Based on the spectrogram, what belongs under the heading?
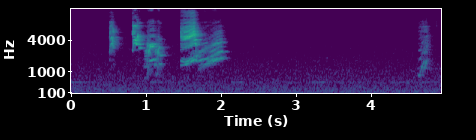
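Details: Pair of barn swallows beside their nest, a pair that returns each spring and raised two broods; a few sharp, high twittering chirps in a quick cluster, then silence and one more faint chirp.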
